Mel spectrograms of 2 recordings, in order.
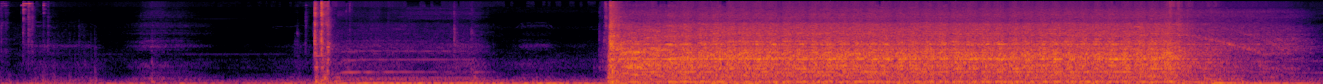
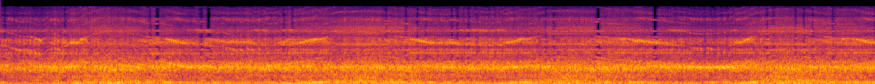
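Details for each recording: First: Mustang engine first start attempt, intake reinstalled: fast even cranking about three beats per second for four seconds, never catches; cranks but no start, cause still to be troubleshot. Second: Ford Mustang with a big cam, start while setting ignition timing: engine catches and settles into a steady, even run with no misses, knocks or stumbles; sounds healthy, owner calls it a little rough at idle.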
